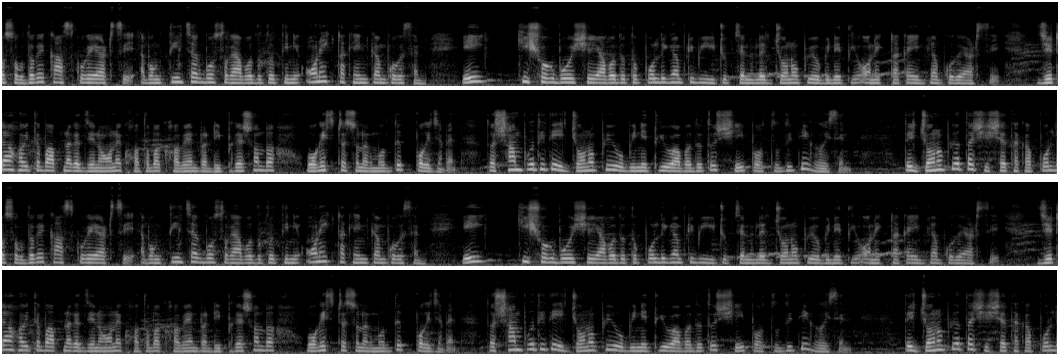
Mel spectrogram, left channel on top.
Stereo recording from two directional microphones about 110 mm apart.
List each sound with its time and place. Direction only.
0.0 s speech: 35° left (ahead or behind)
